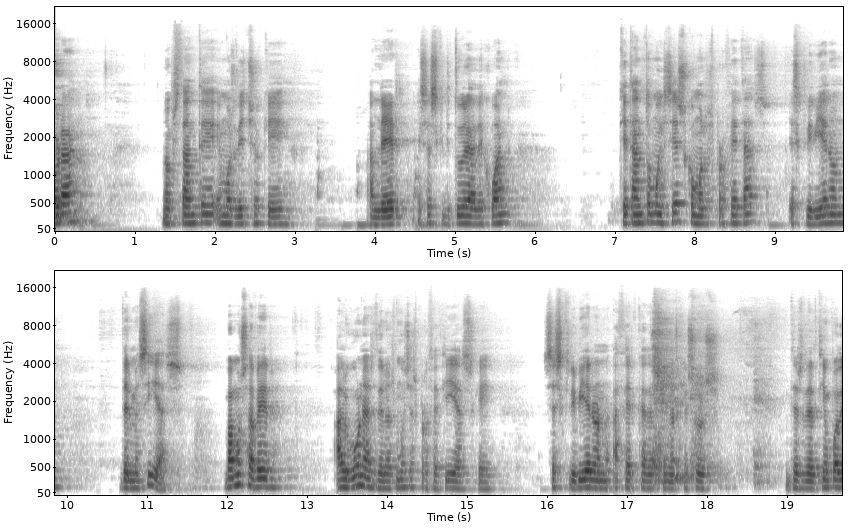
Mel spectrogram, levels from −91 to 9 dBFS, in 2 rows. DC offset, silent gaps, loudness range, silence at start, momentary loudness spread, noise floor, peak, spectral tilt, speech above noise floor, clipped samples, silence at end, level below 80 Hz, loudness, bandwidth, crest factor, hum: under 0.1%; none; 4 LU; 0 s; 15 LU; -71 dBFS; -2 dBFS; -4.5 dB/octave; 48 dB; under 0.1%; 0 s; -68 dBFS; -24 LUFS; 15.5 kHz; 22 dB; none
